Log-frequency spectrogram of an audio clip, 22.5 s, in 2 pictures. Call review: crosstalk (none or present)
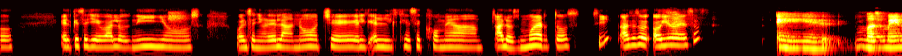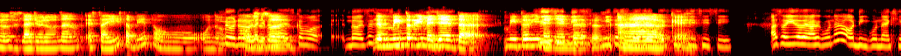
present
